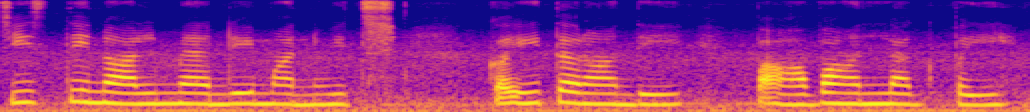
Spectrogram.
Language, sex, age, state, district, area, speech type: Punjabi, female, 18-30, Punjab, Fazilka, rural, spontaneous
